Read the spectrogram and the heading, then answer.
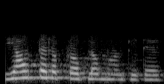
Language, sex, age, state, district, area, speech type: Kannada, female, 30-45, Karnataka, Chikkaballapur, rural, conversation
